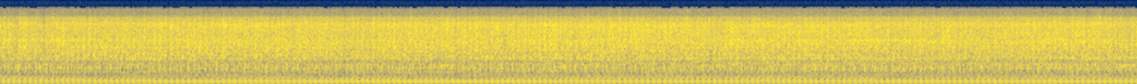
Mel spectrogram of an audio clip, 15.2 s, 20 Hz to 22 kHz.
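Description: New Holland 3630 tractor's diesel engine running at a steady speed, with no change in pitch or level.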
